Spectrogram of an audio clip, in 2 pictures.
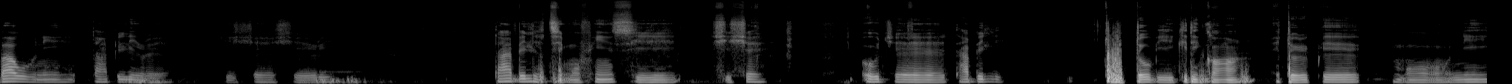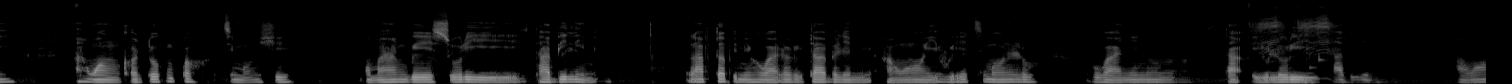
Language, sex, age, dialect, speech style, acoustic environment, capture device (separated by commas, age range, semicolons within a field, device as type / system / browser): Yoruba, male, 35-44, Nigeria - Lagos Yoruba, focused, nature, mobile / Linux / Chrome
